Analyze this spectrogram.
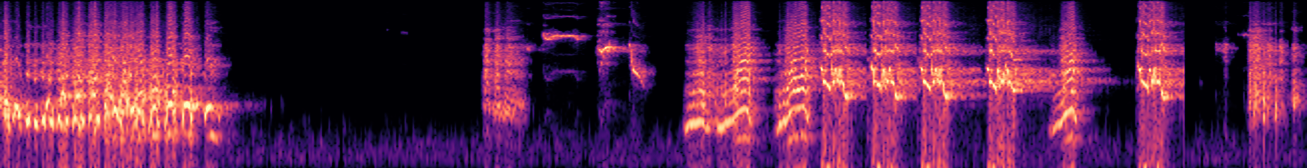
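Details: Oriental magpie-robin song recorded as training material for captive birds: a harsh scratchy burst, a pause, then a lively string of rising whistles and chirps, roughly three per second.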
